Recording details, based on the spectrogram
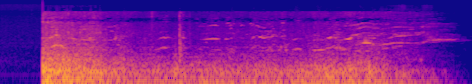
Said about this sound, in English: What you heard were screams from a video a passenger took as they watched their plane catch on fire. The problems began when a fire broke out on the flight while on its way to Murmansk. The flight then returned to Moscow to make an emergency landing.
